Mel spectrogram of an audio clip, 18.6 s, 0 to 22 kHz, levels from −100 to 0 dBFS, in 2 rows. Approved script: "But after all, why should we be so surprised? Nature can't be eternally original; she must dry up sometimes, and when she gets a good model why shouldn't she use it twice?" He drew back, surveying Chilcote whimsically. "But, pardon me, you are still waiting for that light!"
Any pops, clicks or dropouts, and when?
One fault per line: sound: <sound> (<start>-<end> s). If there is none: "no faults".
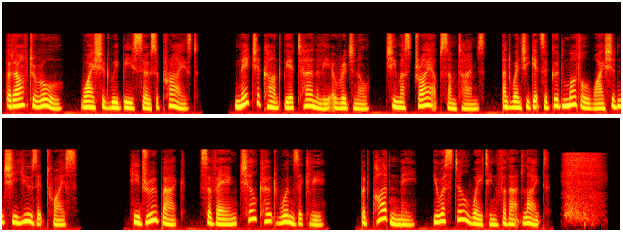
sound: sigh (17.6-18.4 s)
